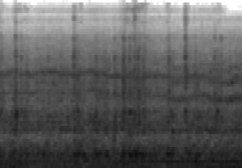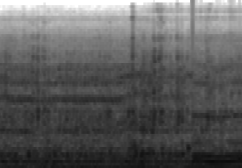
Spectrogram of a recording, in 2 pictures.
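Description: Small single-cylinder motorcycle engine running in low gear on a rough dirt track, with the odd knock and rattle from the bike over ruts. Near the end its note drops and gets louder as the engine takes load on a steep rise.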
